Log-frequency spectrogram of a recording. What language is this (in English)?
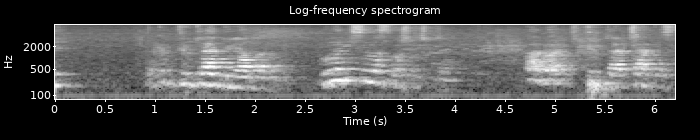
Turkish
